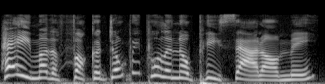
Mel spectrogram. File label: angry, female; kingpin loc; mona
